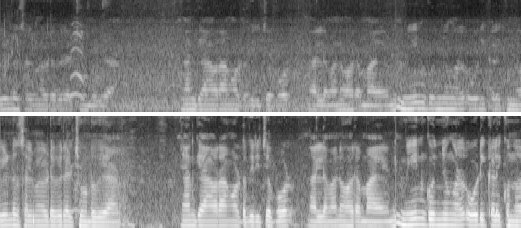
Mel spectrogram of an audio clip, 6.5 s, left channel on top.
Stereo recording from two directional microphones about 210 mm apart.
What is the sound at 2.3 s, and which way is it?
Speech, 45° right (ahead or behind).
